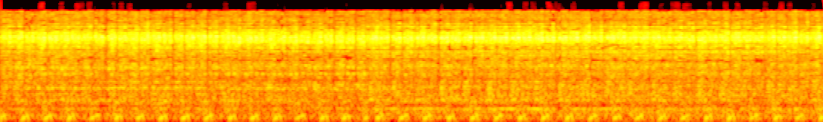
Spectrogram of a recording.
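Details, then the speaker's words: Hero motorcycle: a dry metallic rattle rides each firing beat at idle, disappears when revved and returns as the throttle drops. It is often mistaken for timing chain noise; the cause is a loose flywheel magnet. "आप कैसे ही race दे दी तो बात खत्म हो गई है दोस्तों जैसे ही रेस कम कर रहा है तुरंत आवाज आने ग गई"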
